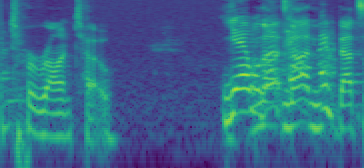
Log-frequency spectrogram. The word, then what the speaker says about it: Toronto: I'm actually playing one in Toronto or Toronto. No, you're not supposed to pronounce. You're not supposed to pronounce the last T. Isn't that right? I say Toronto.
